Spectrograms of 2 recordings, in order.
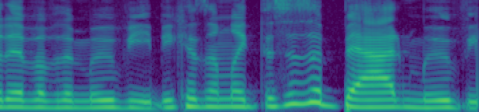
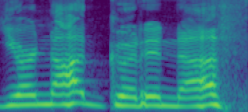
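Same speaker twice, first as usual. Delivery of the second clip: put-on yelling; 3 semitones higher, 4 dB louder than usual. Retelling a scene where she yells at him for cheating, retelling a yell. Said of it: "She literally yells".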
